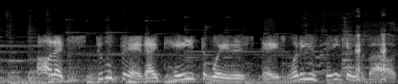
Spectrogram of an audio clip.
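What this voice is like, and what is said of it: Imitates another person's voice. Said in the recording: “are you imitating Mary Vandeveld today? ... Do your best Mary impersonation.”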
